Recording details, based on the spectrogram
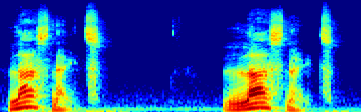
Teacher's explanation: ▁中間▁t▁呢一個輔音係可以被省略嘅，讀起上嚟就會更加自然流暢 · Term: 省音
